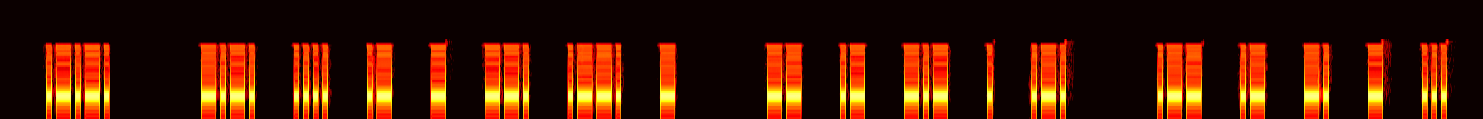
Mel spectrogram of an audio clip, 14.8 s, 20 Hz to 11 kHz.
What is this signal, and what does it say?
Morse code, heard as a keyed tone, about 25 wpm, spaced as for 15 wpm, 550 Hz. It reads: <AR> CHATGPT MAKER WANTS
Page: News Headlines in Morse Code at 15 WPM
